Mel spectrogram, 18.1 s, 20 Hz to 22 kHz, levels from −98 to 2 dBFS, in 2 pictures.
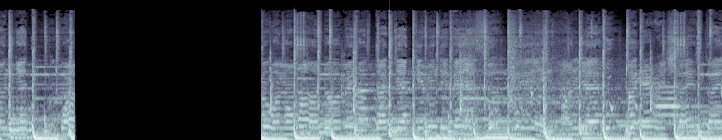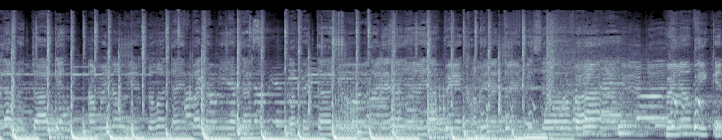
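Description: At 0.93 s the sound cuts off abruptly and stays gone until 3.27 s. That's an audio dropout to silence lasting about 2.34 s. The gap is dead silent, with no room tone or hiss underneath, so it's not just a quiet passage. The likely cause is the input going missing, maybe a device dropping out or a momentary mute, while the recorder kept writing blank samples. Whatever happened in those two-odd seconds is simply lost.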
